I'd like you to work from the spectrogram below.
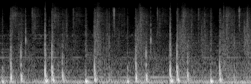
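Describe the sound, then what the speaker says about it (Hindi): A ridden horse's hooves clip-clop on a hard road in a steady walking rhythm, about a dozen clear strikes, close and fairly loud with no voices. "एक कद्दावर नेता का बेलगाम बेटा घोड़े पर सवार होकर सैर करने के लिए निकला है"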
